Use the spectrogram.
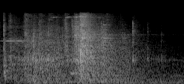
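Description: At night, a door with a red satin dress hanging on it opens onto a doorstep by a soup tent, with a soft, airy swish that swells briefly in the middle and then fades, with a faint rattle near the end. Nobody speaks.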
